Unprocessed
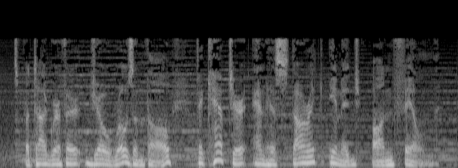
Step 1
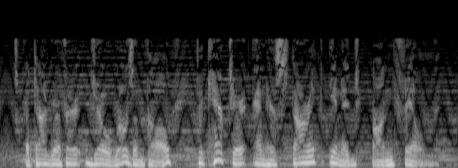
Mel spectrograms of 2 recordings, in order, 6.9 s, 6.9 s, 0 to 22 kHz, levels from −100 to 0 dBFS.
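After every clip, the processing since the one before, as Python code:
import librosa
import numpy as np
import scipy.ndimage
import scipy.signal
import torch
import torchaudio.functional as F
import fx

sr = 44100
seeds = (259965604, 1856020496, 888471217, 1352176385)

y = fx.high_shelf(x, sr, hz=2600.0, db=-10.0)
y = fx.phaser_stages(y, sr, stages=8, low_hz=520.0, high_hz=1500.0, hz=2.6, feedback_pct=0)
y = y * 10.0 ** (3.0 / 20.0)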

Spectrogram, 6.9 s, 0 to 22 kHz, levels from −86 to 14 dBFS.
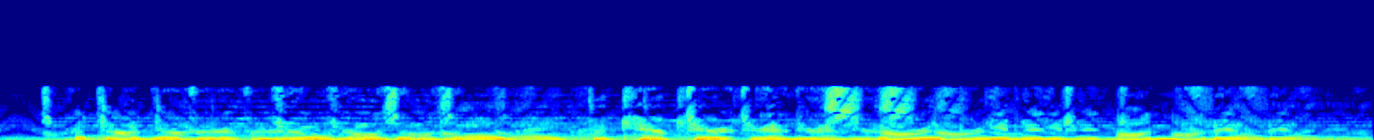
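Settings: y = scipy.signal.sosfilt(scipy.signal.butter(2, 100.0, 'highpass', fs=sr, output='sos'), x)
y = fx.echo_feedback(y, sr, ms=273, feedback_pct=20, wet_db=-5.0)
y = y * 10.0 ** (5.0 / 20.0)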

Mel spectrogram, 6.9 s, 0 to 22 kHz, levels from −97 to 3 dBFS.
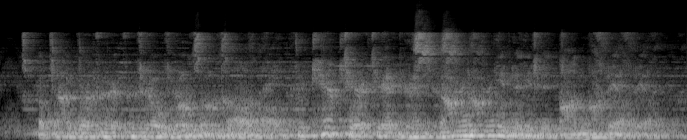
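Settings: y = 10.0 ** (-16.5 / 20.0) * np.tanh(x / 10.0 ** (-16.5 / 20.0))
y = fx.room_shoebox(y, sr, seeds[0], volume_m3=220.0, walls='mixed', distance_m=1.0)
y = y * 10.0 ** (-7.5 / 20.0)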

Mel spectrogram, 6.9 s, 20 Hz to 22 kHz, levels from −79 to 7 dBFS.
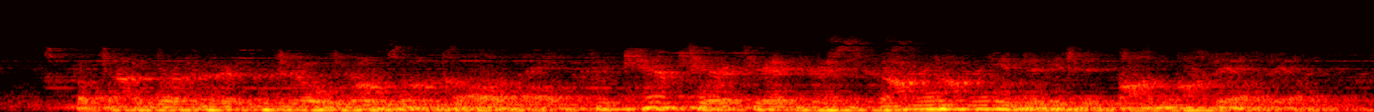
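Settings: y = scipy.signal.sosfilt(scipy.signal.butter(4, 3000.0, 'lowpass', fs=sr, output='sos'), x)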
